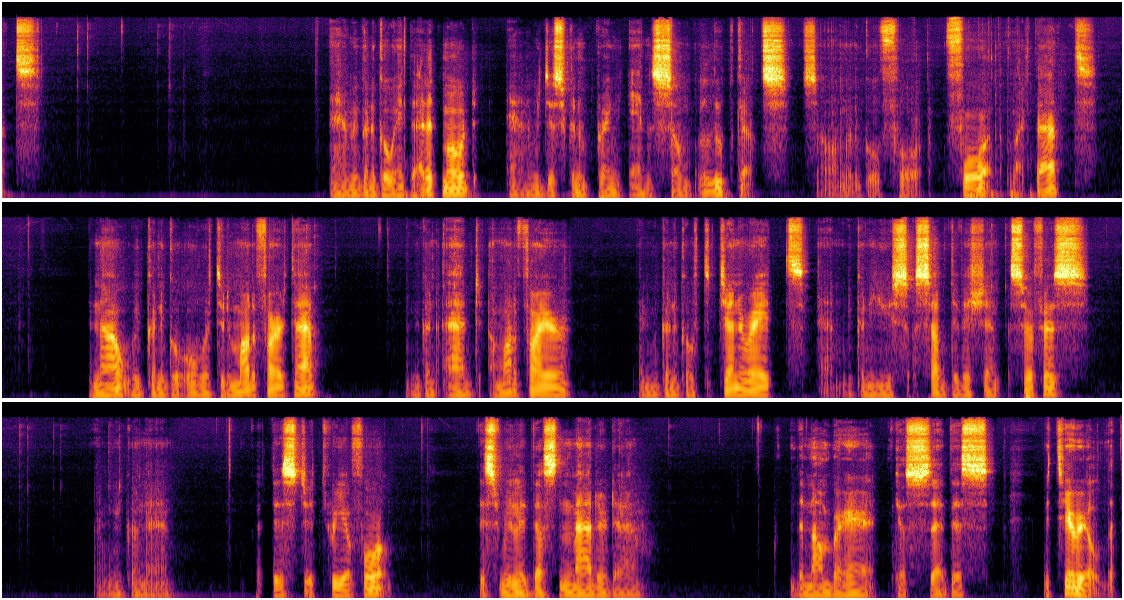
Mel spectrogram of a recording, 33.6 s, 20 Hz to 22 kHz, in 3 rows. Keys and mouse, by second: 0.0 s, 1.6 click, 4.0 Tab, 9.9 Return, 11.5 Tab, 15.8-21.3 drag, 22.9 click, 23.6 click, 28.6 click.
